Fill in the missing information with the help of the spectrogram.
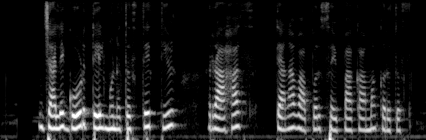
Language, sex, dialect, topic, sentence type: Marathi, female, Northern Konkan, agriculture, statement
